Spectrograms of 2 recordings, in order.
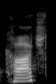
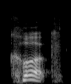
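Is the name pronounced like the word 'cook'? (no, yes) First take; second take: no; yes. First: The name does not sound like 'cook'. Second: The name sounds like the word 'cook'. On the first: This is the common pronunciation of the spelling. The speaker calls it wrong. "you would think like Koch, like a lot of famous people have had that name" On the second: This is how the family says the name. The speaker calls it right. "that's how his family pronounces their name"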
